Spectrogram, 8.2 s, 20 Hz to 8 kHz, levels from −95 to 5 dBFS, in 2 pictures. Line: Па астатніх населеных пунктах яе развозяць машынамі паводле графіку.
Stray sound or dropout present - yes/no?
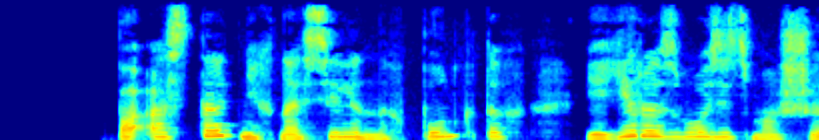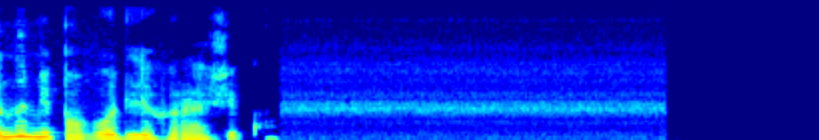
no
